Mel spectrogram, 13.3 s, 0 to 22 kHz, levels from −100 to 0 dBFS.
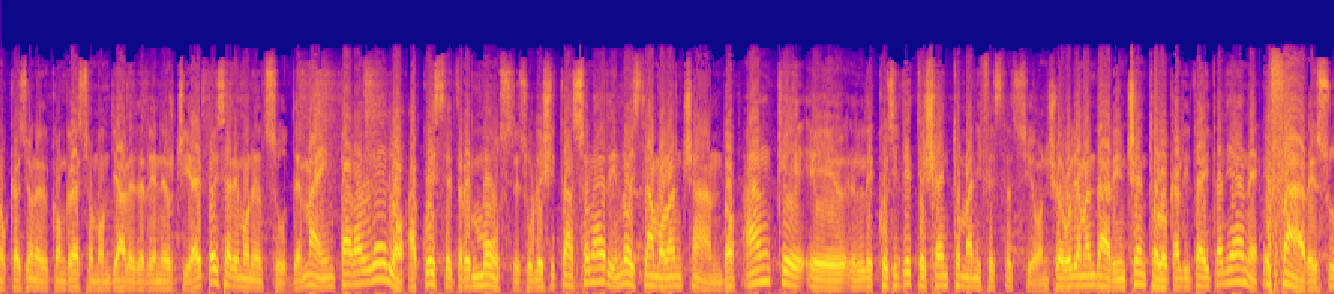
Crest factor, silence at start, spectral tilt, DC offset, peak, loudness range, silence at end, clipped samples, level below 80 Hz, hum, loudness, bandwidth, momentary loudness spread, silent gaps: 8 dB; 0 s; -4.5 dB/octave; 1%; 0 dBFS; 1 LU; 0 s; 1%; -38 dBFS; none; -8 LUFS; 12 kHz; 5 LU; none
